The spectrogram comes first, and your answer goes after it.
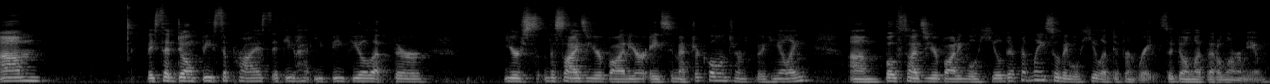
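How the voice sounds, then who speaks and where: Here a woman talks at a very fast pace. Her pitch varies in an ordinary way. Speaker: vlogger sharing weight-loss surgery journey. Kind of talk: casual vlog talk. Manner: high energy.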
